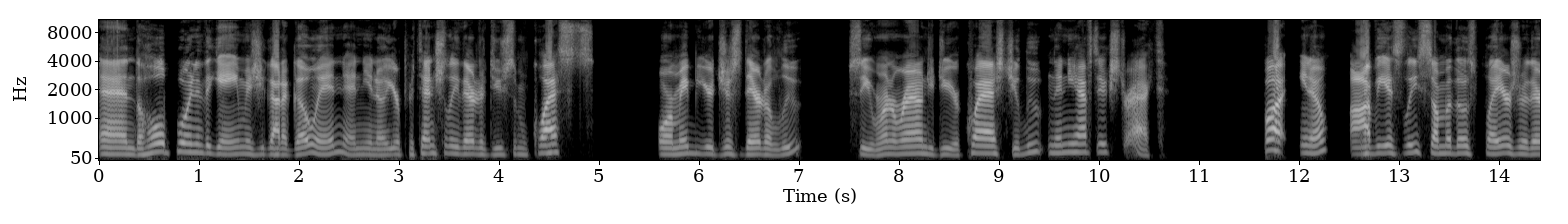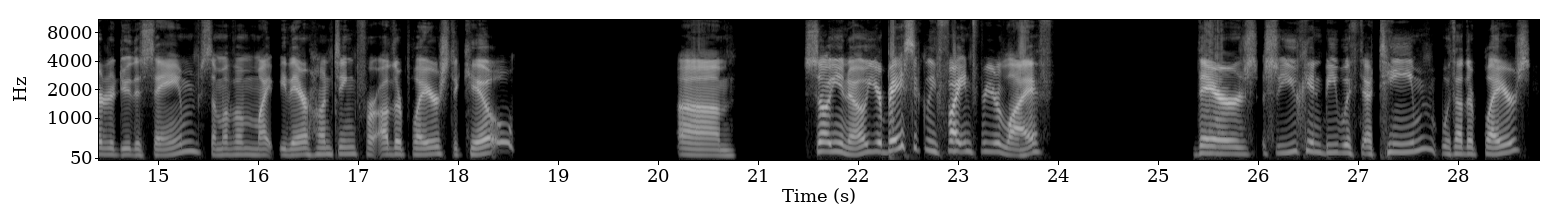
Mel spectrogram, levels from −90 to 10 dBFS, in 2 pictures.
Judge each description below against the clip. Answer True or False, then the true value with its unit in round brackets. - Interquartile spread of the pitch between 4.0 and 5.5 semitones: True (4.5 semitones)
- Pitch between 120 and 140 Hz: False (160 Hz)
